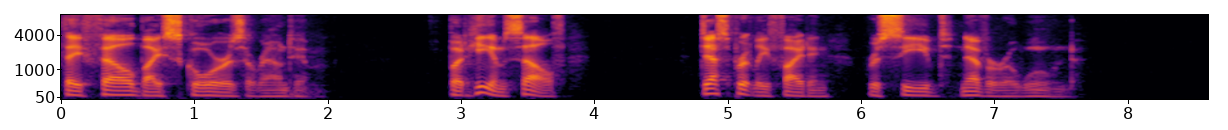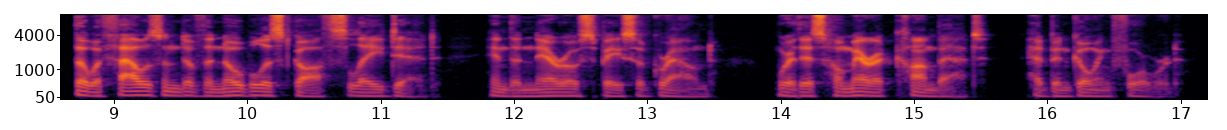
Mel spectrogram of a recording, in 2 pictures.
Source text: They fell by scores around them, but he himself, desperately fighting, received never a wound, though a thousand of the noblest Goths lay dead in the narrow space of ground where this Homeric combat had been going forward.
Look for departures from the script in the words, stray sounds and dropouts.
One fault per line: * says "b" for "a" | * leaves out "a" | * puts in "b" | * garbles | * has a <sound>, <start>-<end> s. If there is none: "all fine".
* says "him" for "them"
